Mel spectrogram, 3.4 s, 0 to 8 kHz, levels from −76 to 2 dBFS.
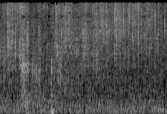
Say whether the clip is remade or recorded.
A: remade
